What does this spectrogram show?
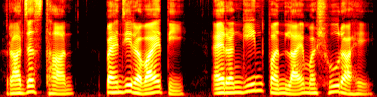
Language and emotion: Sindhi, neutral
